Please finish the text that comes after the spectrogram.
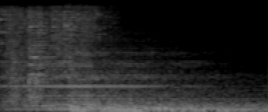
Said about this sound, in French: Au moment où le fuselage touche terre, l'appareil se met à glisser à une vitesse vertigineuse sur le sol, avant de s'enfoncer dans l'eau et de se désintégrer en mille morceaux. Un lourd silence suit le grand fracas de la ferraille.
